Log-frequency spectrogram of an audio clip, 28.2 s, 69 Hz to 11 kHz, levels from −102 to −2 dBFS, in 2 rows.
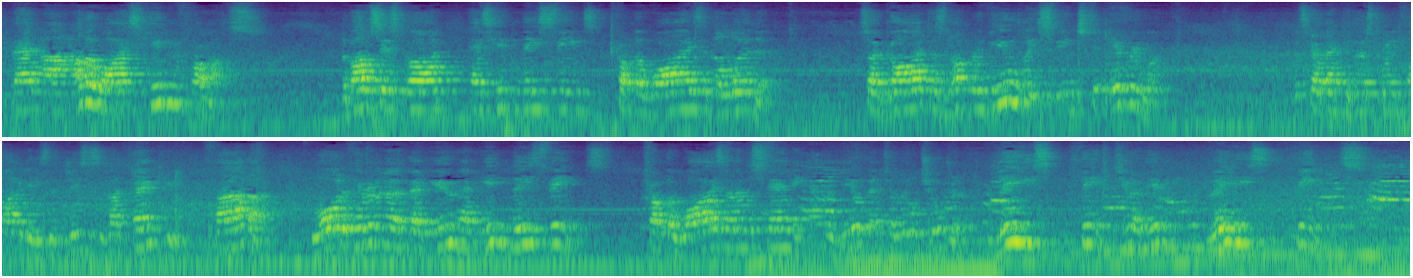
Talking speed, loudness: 155 wpm, -24 LUFS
